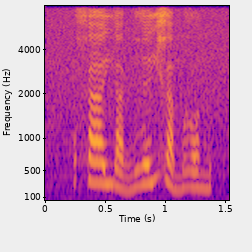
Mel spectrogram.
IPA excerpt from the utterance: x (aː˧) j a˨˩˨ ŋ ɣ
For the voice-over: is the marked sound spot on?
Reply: yes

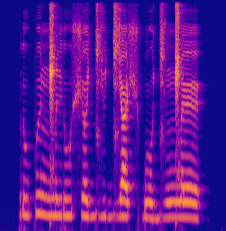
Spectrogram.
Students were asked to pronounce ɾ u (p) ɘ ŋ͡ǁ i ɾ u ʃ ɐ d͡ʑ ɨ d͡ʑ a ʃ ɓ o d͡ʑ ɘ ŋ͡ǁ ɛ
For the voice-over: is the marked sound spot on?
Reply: yes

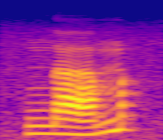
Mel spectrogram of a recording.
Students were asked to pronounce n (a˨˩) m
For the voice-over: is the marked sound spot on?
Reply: no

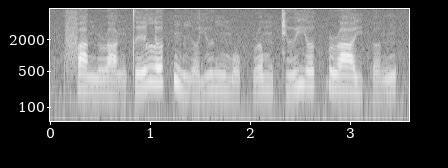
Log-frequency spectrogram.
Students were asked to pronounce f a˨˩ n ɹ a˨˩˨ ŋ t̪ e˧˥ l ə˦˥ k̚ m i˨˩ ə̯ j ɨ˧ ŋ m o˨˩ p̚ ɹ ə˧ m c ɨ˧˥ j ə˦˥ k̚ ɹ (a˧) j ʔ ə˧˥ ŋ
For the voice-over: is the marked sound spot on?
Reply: yes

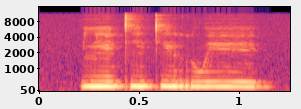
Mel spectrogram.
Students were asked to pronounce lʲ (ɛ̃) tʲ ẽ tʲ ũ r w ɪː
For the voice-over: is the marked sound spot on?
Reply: yes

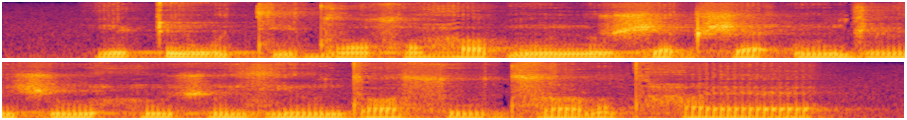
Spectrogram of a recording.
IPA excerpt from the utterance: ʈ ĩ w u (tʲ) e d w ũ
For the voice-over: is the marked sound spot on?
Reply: yes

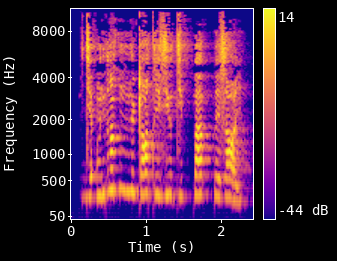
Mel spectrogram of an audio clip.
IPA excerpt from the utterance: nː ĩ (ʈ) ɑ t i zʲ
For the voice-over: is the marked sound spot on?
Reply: yes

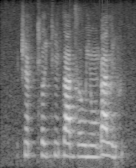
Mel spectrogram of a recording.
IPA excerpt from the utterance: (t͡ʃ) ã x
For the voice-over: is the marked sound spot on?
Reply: yes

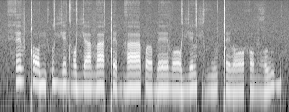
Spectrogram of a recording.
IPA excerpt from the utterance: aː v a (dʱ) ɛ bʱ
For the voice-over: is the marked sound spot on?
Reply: no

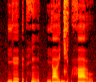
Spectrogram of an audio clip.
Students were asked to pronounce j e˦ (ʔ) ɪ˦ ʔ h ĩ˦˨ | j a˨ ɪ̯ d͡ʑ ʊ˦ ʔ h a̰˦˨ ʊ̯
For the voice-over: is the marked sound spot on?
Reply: yes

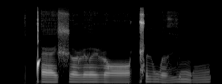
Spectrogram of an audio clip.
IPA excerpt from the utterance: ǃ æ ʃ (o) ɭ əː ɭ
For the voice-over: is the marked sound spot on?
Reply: no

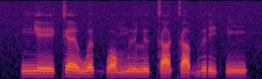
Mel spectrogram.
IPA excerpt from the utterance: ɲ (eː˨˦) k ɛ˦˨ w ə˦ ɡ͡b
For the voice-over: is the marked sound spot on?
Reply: no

